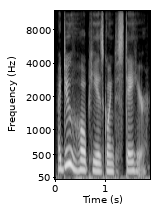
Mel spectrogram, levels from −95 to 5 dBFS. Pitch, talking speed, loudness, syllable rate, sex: 190 Hz, 280 wpm, -16 LUFS, 5.7 syllables/s, female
